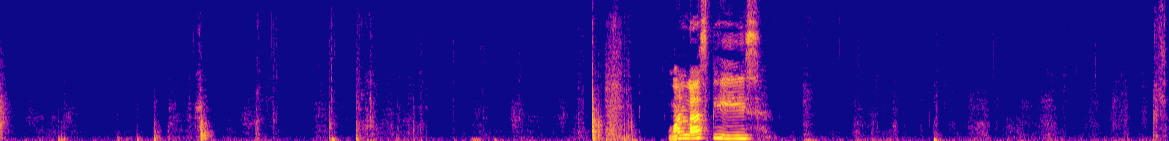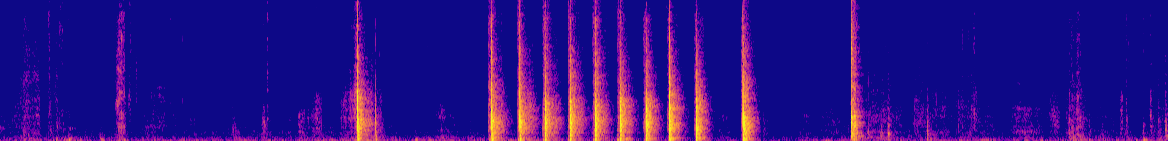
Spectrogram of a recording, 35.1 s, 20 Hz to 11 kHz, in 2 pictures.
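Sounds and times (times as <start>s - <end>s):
knife chopping on wooden board: 24.8s - 29.0s.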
